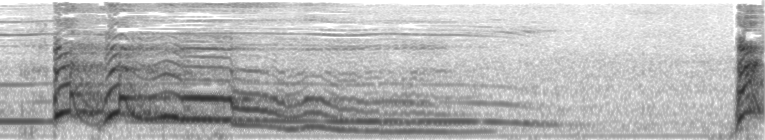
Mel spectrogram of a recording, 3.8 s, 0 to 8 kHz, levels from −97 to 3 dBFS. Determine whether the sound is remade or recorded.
recorded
